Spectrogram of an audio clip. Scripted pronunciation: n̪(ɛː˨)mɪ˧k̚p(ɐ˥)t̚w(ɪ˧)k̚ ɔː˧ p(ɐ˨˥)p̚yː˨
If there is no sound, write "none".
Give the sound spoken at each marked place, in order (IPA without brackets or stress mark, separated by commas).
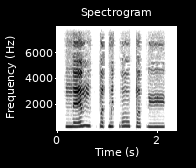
ɛː˨˥, ɐ˧, ɪ˧, ɐ˨˥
